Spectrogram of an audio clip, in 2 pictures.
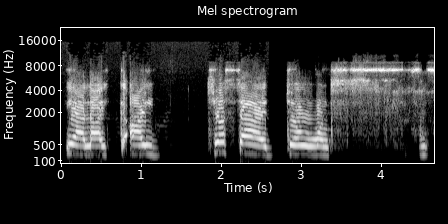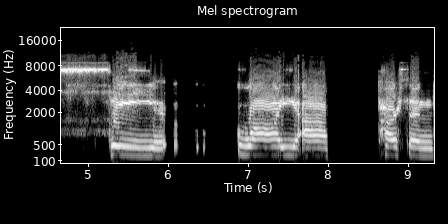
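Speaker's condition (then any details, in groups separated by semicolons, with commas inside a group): Stutter; stutter since about age 3, childhood speech therapy without benefit, adult speech program, costa breathing helped; about 34 years since onset, stutter accepted, no current therapy or techniques; affected from teenage years, worsened over years, struggles to get words out, stutters on phone; prolonged sounds, blocks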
